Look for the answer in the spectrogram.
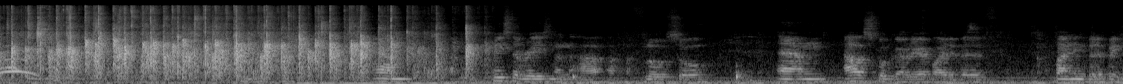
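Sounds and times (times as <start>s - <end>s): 
audience applause: 0.0s - 5.0s
speech: 5.0s - 10.0s, 10.6s - 11.2s.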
